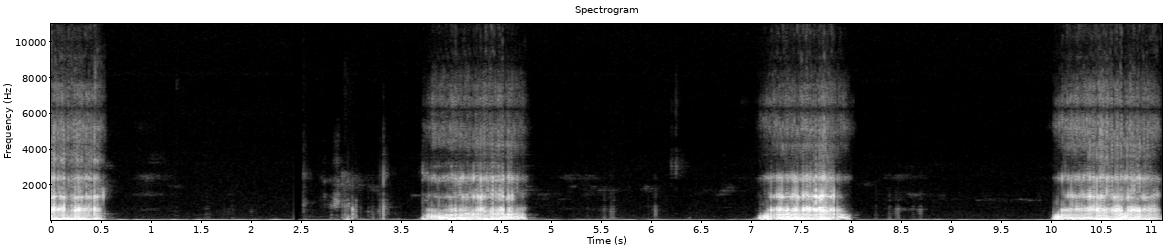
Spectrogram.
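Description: Loud rough snores, about four in ten seconds with quiet gaps between, from a cartoon sound effect.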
